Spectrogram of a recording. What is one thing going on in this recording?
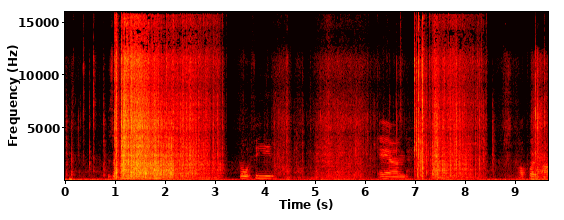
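Dry granules pour and rustle from a scoop.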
